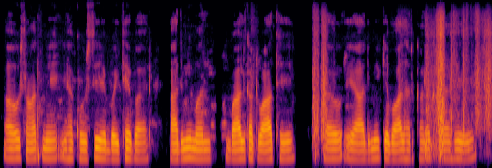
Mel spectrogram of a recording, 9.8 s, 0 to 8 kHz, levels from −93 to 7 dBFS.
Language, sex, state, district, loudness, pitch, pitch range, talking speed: Chhattisgarhi, male, Chhattisgarh, Jashpur, -21 LUFS, 115 Hz, 115-120 Hz, 130 wpm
